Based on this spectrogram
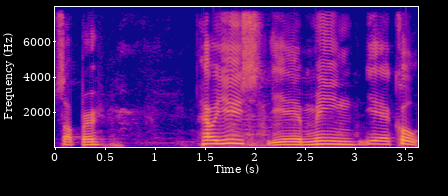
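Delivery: put-on gangster-style talk. Retelling how a once-proper man talked three years later, imitating gangster talk. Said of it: "he actually started talking real gangster".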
